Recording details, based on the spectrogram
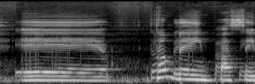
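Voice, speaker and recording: A woman with fairly even intonation, against noticeable background noise. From Pernambuco, Brazil, raised in Rio de Janeiro. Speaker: journalist. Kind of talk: interview, life story.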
